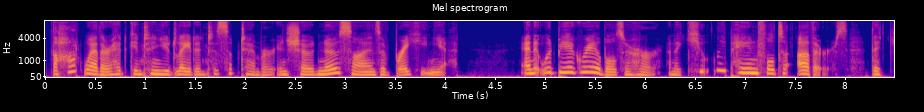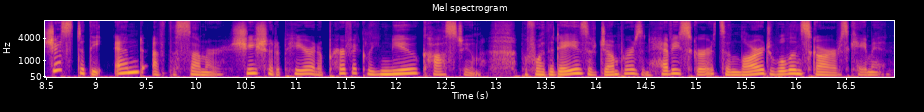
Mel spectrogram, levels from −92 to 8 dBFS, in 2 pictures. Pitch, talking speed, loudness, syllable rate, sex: 205 Hz, 200 wpm, -20 LUFS, 5.6 syllables/s, female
